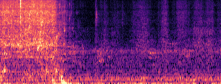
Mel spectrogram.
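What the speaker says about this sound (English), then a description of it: "I just turn it upside down like this and run it up under the water" Tap water streams briefly over an upturned safety razor during rinsing, a splashing rush that stops after about a second and leaves a quiet background.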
